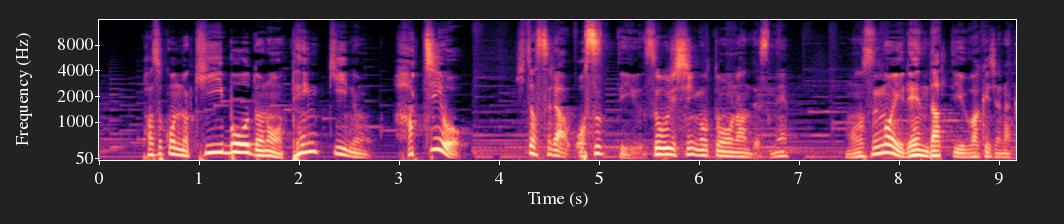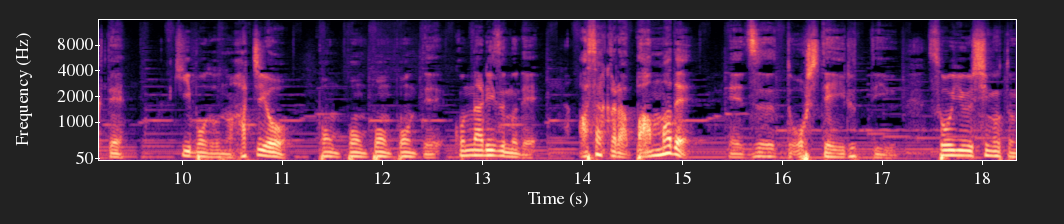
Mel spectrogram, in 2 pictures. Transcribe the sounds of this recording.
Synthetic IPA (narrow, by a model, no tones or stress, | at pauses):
paso̞kõnːo̞kʲʰiːbo̞ːd̪o̞no̞t̪ẽ̞ŋkʲino̞ | hat͡ɕio̞̰çi̥t̪osɨɾaʔo̞sɨt̪ːe̞jɯ̰ːso̞ːjɯ̟ːɕiŋo̞t̪o̞nãnd̪e̞sɨne̞ | mo̞no̞sɨɡo̞iɾẽ̞nd̪at̪ːe̞jɯ̟ːβake̞ʑanakɯ̟̥t̪e̞ | kʲiːbo̞ːd̪o̞no̞̰hat͡ɕio̞ | põ̞mpõ̞mpõ̞mpõ̞nt̪e̞kõ̞nːaɾʲizɨmɯ̟d̪e̞̰ | asakaɾa̰bã̰mːad̪e̞̰ | d͡zɨːt̪ːo̞ːɕi̥t̪e̞iɾɯ̟t̪ːe̞jɯ̟̰ː | so̞ːjɯ̟ːɕiɡo̞t̪o̞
